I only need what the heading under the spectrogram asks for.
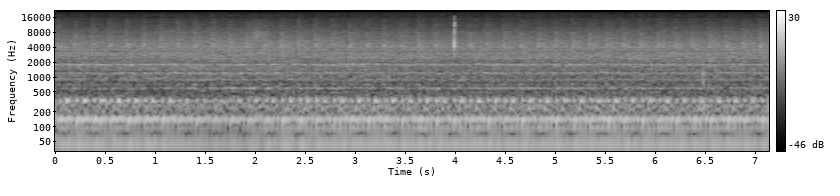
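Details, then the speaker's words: Nissan Micra 1.0 automatic jump-started from a boost pack with a completely dead battery, showing error messages and a suspected wheel speed sensor fault: steady, smooth normal idle with no knocks or misses. "So literally that boost pack is the only power that started this car up then, because like I said, the battery is completely knackered on it. But it's running."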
